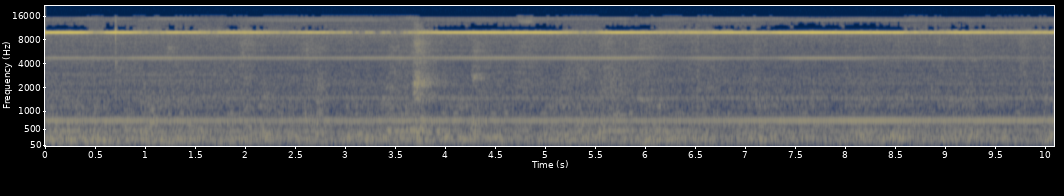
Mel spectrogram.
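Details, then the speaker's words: CNC filament winding machine (IUT Nantes SGM department) winding glass or carbon fibre onto a mandrel, somewhat home-made but works well: steady even hum, a few constant tones, light mechanical rustle, no knocks or grinding; normal running. "c'est un peu bricolage sgm mais ça marche bien"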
